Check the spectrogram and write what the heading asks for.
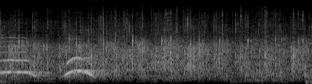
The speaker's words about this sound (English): That's it. Another round of applause at least.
